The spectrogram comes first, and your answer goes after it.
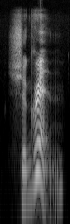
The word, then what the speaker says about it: chagrin: That feeling afterwards, that's chagrin. Perfect example. Now for the pronunciation. This word comes from French, so the sh sound is made with the ch. It has two syllables. Chagrin.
